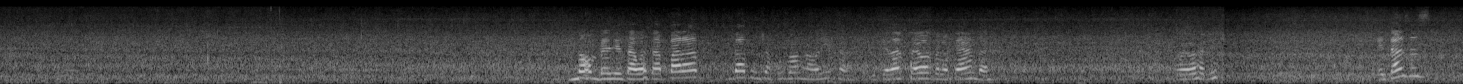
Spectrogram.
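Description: A stream rushes over rocks nearby.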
